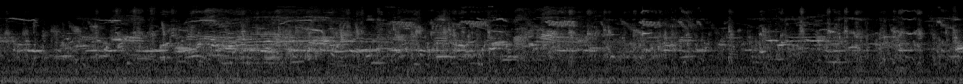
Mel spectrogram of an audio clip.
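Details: Noisy birds calling together in a dense, continuous chorus of high chirps, squeaks and short whistled notes overlapping throughout, with steady background hiss beneath.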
